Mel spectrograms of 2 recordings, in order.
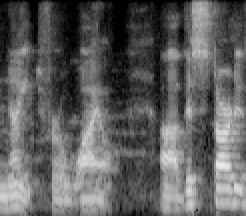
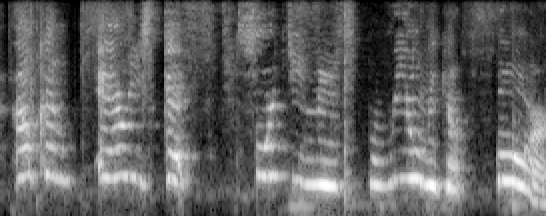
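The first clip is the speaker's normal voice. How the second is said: very high, very loud, silly put-on voice; 9 dB louder than usual. Talking to listeners about a playlist track, doing a put-on voice. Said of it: "I'm doing that voice for you".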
